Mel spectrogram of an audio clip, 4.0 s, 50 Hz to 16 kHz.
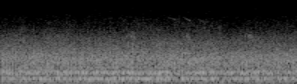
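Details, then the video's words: Many bees flying around their hive in spring produce a steady, dense buzz with deep humming tones, and a faint bird chirp rises briefly above the drone. "1 Hour of a Beehive ASMR"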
